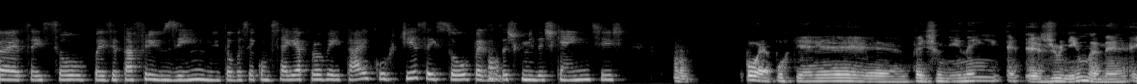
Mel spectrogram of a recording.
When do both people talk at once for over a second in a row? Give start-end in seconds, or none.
none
